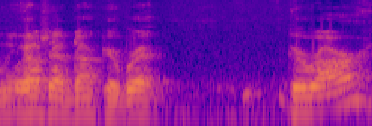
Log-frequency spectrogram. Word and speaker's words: Guerrar: Brett Guerrar. How do you pronounce it? Guerrar. Okay. Yes. Guerrar.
